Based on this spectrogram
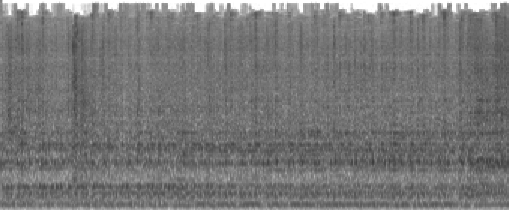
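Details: Arctic Cat two-stroke snowmobile after a temporary throttle positioning switch fix (previously shut off when throttle squeezed), pull-started with choke: steady, even drone holding one speed with no misses or stumbles, idling cleanly.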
